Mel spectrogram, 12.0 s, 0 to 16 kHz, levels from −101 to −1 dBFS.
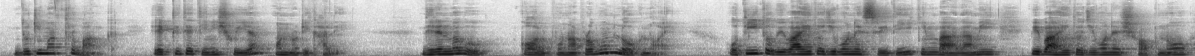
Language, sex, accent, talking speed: Bengali, male, native, 110 wpm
